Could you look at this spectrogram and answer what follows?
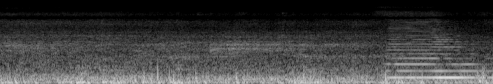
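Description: Ex-JR 205 series commuter electric train running past the platform, its wheels and running gear rumbling on the track. Just under four seconds in, a train horn sounds once on a single steady note for about a second.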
